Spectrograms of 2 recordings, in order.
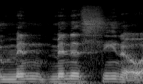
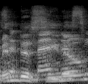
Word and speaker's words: Mendocino: Okay, so this weekend we were heading to Mendocino. I always say that wrong. Mendocino. – Yeah, Mendocino, California. Which is the northern California coast.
